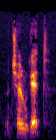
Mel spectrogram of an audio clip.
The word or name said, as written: An t-Seann Ghead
